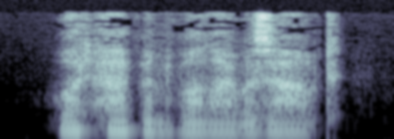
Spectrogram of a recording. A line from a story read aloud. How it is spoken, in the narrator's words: She asked in a hushed voice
